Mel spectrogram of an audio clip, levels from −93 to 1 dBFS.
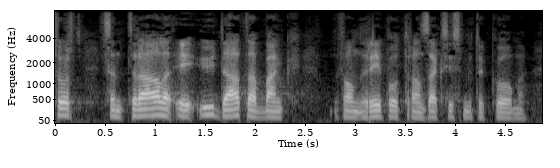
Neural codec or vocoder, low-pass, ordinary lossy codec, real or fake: none; none; none; real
